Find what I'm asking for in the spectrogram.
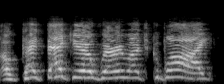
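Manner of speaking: loud, high mock brush-off; imitating rude dismissal. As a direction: imitate a manager shooing off a customer. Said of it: "you don't talk like that to a customer".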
